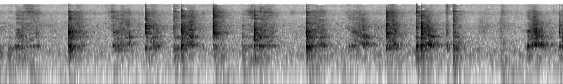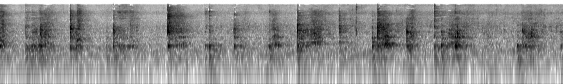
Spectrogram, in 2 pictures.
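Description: A spoon stirs whole spices such as cardamom, cinnamon, cloves and shahjeera in a pan, making repeated scraping, clinking strokes in a steady rhythm over a faint background sizzle, with no talking.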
